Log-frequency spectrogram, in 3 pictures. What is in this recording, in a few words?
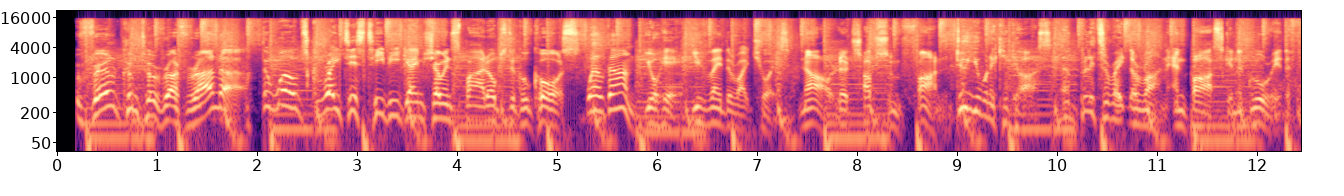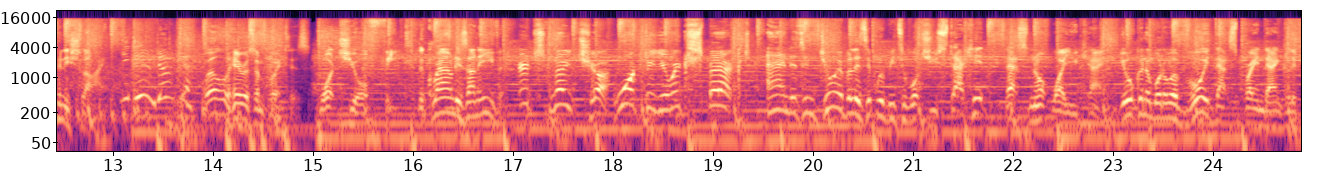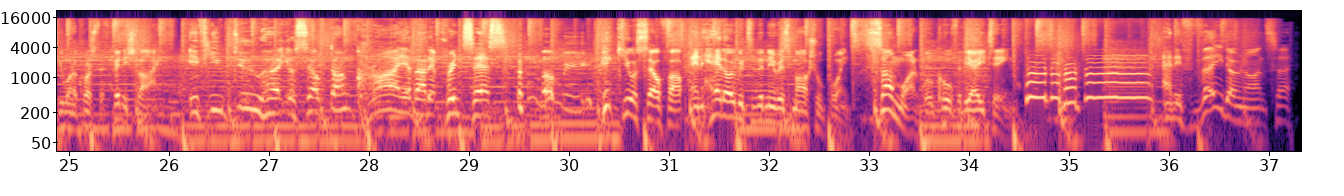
Explainer Video Funny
